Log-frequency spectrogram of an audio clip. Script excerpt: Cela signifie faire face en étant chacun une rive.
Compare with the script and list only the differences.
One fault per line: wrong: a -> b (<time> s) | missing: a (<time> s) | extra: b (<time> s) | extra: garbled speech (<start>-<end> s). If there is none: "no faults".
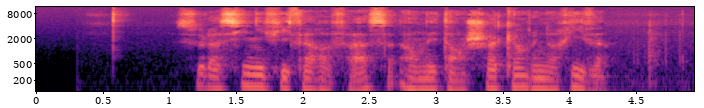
no faults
